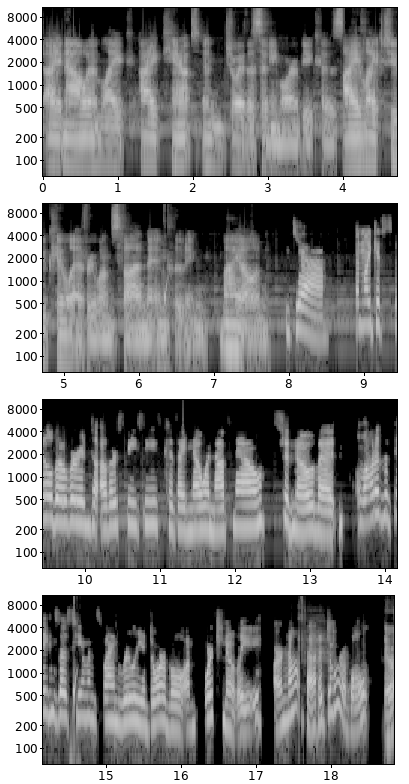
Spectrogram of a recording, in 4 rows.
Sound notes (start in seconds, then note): 5.9 graphic blooping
